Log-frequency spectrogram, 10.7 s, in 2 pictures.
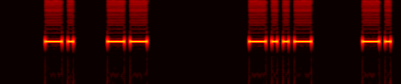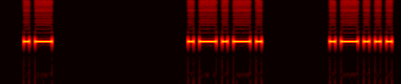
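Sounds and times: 
CW Morse code groups at 5 WPM: 0:00.6 - 0:02.0, 0:03.4 - 0:04.2, 0:04.8 - 0:06.1, 0:07.9 - 0:08.9, 0:09.8 - 0:10.6.

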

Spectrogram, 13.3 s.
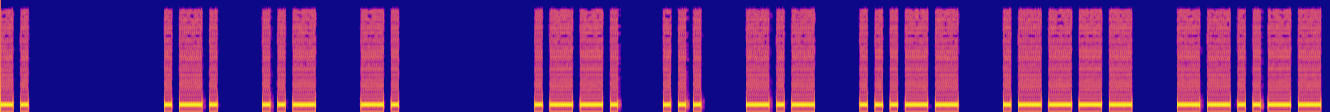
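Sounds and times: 
Morse code radio QSOs: 0:01.6 - 0:04.0, 0:05.4 - 0:13.2.

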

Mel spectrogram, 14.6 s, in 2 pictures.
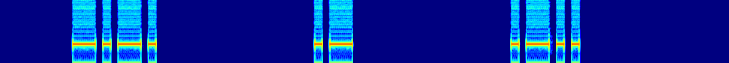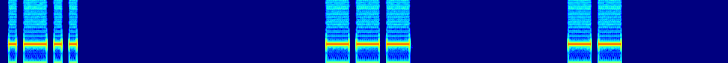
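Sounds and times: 
Morse code radio QSOs: 0:00.8 - 0:01.6, 0:05.2 - 0:05.8, 0:07.4 - 0:08.1, 0:10.6 - 0:11.4, 0:13.0 - 0:13.6.

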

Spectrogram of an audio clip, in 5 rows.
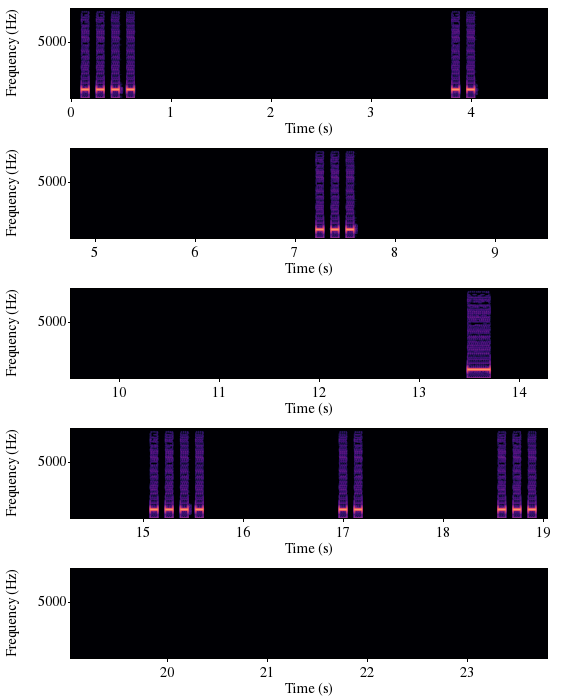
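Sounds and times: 
fast CW Morse code groups: 0:00.1 - 0:00.7, 0:07.2 - 0:07.6, 0:13.5 - 0:13.8, 0:15.1 - 0:15.6, 0:18.6 - 0:19.0.

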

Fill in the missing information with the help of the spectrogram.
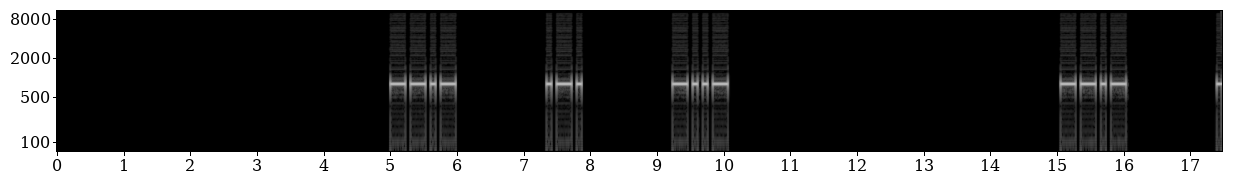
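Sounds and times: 
Morse code Q calls in CW code groups: 0:05.0 - 0:06.0, 0:07.4 - 0:07.9, 0:09.3 - 0:10.1, 0:15.1 - 0:16.1.

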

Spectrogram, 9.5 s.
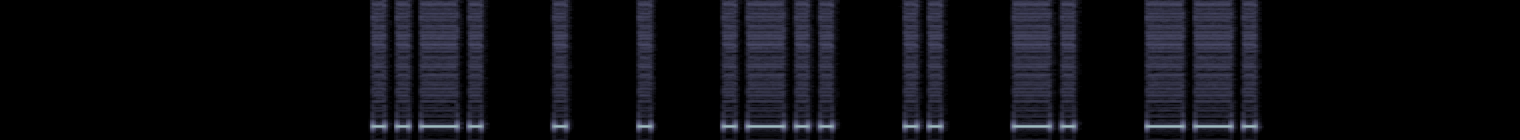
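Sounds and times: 
morse code beeps at 10 WPM: 0:02.4 - 0:07.9.

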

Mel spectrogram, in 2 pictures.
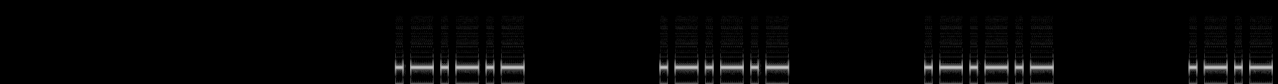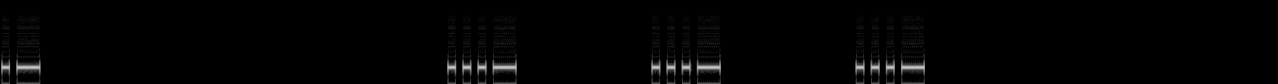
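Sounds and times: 
Morse code CW code groups: 0:04.0 - 0:05.3, 0:06.6 - 0:07.9, 0:09.3 - 0:10.6, 0:12.0 - 0:13.2, 0:17.3 - 0:18.0, 0:19.4 - 0:20.0, 0:21.4 - 0:22.1.

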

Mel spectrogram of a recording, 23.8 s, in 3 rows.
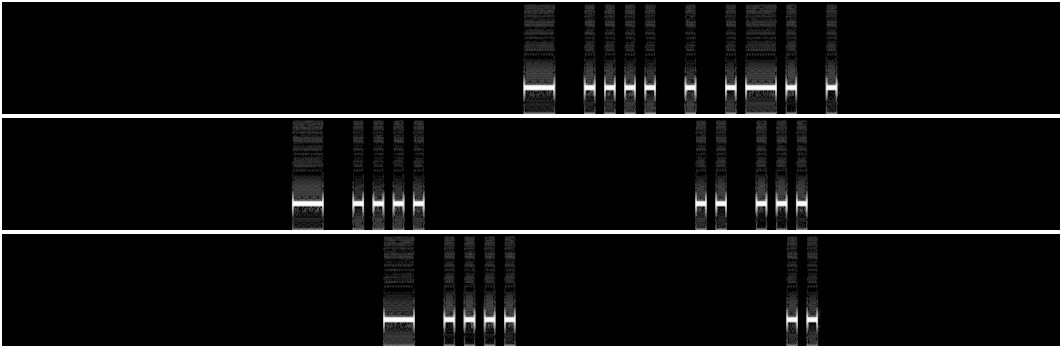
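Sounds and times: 
fast CW Morse code groups: 0:03.9 - 0:06.3, 0:10.1 - 0:11.2, 0:13.2 - 0:14.0, 0:18.8 - 0:19.8, 0:21.8 - 0:22.0.

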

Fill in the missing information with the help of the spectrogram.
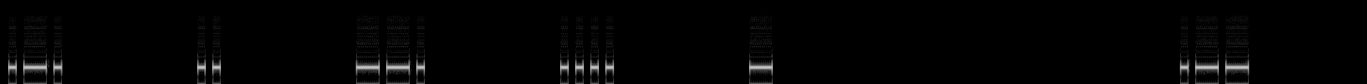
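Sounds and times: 
Morse code beeps: 0:00.2 - 0:00.6, 0:02.0 - 0:02.2, 0:03.6 - 0:04.3, 0:05.7 - 0:06.2, 0:07.5 - 0:07.8, 0:11.8 - 0:12.6.

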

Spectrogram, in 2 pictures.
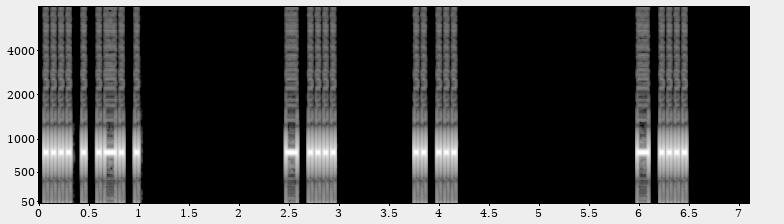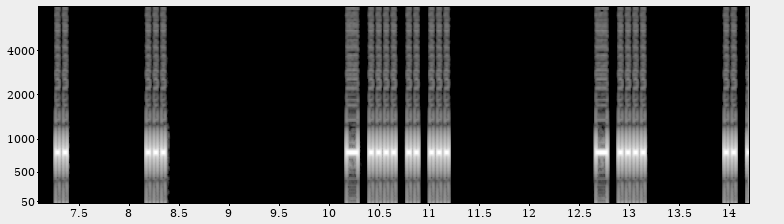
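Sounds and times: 
fast CW Morse code groups: 0:00.0 - 0:01.0, 0:02.5 - 0:03.0, 0:03.8 - 0:04.2, 0:06.0 - 0:06.5, 0:08.2 - 0:08.4, 0:10.2 - 0:11.2, 0:12.7 - 0:13.2, 0:14.0 - 0:14.1.

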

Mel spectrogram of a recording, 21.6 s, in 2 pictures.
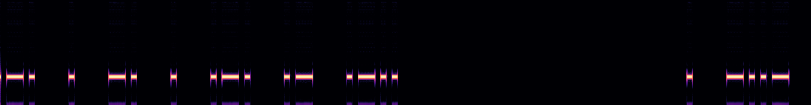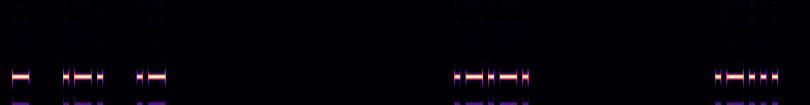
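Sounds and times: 
CW Morse code groups at 10 WPM: 0:00.1 - 0:05.4, 0:09.2 - 0:13.1, 0:16.9 - 0:17.9, 0:20.4 - 0:21.2.

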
